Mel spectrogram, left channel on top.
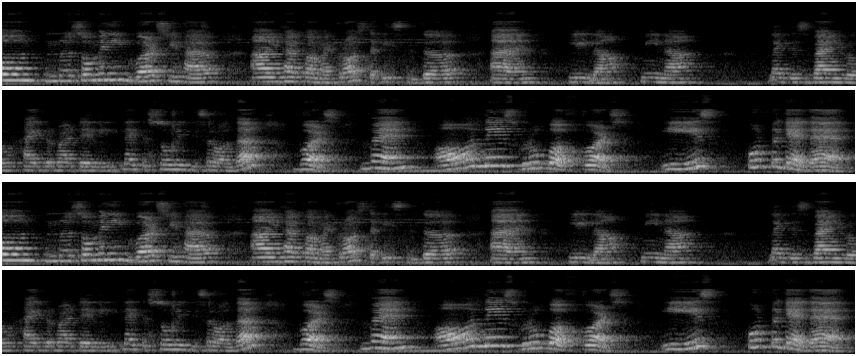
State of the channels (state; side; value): identical; both; correlation 1.00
